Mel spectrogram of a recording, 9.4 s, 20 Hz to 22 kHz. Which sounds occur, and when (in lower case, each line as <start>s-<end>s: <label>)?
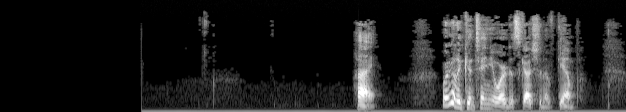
2.0s-9.4s: howl (wind)
2.0s-2.2s: generic impact sounds
2.7s-2.8s: beep
2.9s-3.2s: clicking
3.0s-3.1s: beep
4.0s-4.1s: generic impact sounds
4.2s-4.4s: generic impact sounds
4.7s-4.8s: generic impact sounds
5.2s-5.6s: man speaking
6.1s-6.5s: breathing
6.6s-8.7s: man speaking
9.0s-9.4s: breathing
9.0s-9.1s: generic impact sounds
